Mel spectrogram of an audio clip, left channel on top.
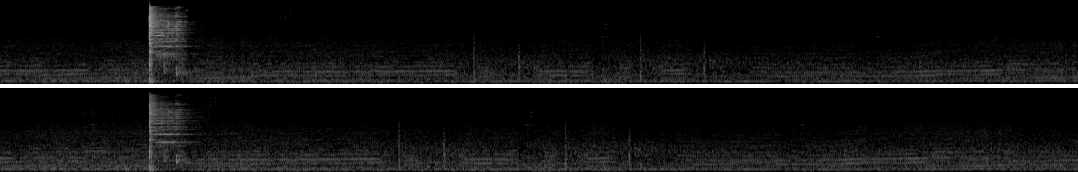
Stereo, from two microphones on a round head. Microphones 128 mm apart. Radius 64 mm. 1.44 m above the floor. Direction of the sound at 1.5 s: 40° left (ahead or behind).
